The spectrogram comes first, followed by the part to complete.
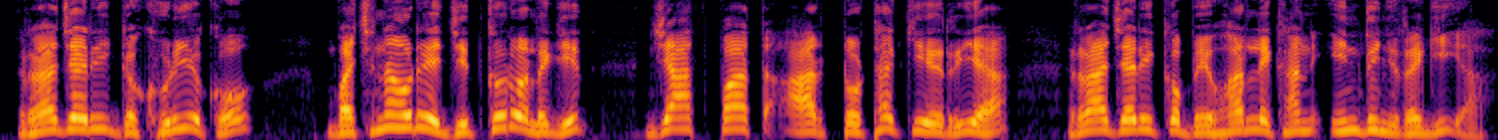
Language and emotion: Santali, angry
